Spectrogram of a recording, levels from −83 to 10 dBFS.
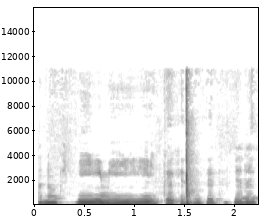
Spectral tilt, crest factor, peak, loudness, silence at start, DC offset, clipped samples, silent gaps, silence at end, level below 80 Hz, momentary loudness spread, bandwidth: -5.5 dB/octave; 28 dB; -2 dBFS; -31 LUFS; 0.05 s; under 0.1%; under 0.1%; none; 0 s; -56 dBFS; 9 LU; 11.5 kHz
